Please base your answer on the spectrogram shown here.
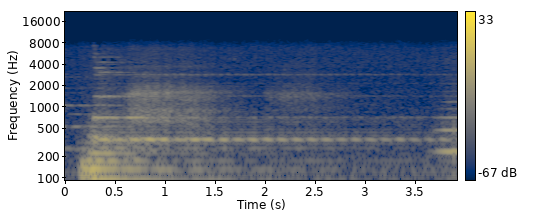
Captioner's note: sighs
